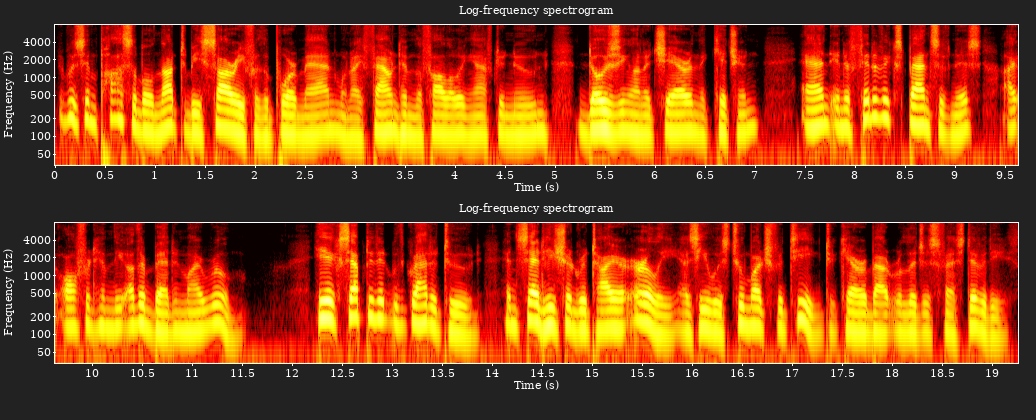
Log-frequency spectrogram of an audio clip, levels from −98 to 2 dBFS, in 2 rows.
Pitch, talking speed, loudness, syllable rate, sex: 125 Hz, 195 wpm, -21 LUFS, 5.5 syllables/s, male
